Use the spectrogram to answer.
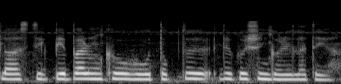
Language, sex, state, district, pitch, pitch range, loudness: Wancho, female, Arunachal Pradesh, Longding, 250 Hz, 235-255 Hz, -15 LUFS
